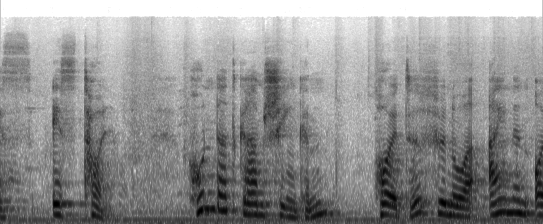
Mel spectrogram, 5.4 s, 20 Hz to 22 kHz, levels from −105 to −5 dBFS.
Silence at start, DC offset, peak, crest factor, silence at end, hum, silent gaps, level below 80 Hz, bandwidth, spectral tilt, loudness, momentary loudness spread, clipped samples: 0 s; under 0.1%; 0 dBFS; 14 dB; 0 s; none; none; -36 dBFS; 11 kHz; -6.5 dB/octave; -14 LUFS; 20 LU; under 0.1%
